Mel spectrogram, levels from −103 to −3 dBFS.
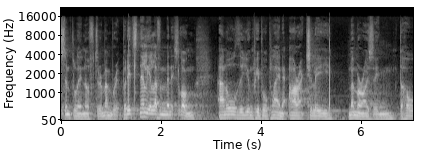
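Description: At 1.36 s a loud pop arrives as two sharp clicks in quick succession, over by 1.49 s, and a single loud pop follows at 5.37 to 5.39 s. Both stand around 20 dB above the surrounding audio, which continues unbroken beneath them. The likely cause is an electrical transient, such as a connector being disturbed, a switch or a static discharge, injecting a brief voltage spike that the downstream circuitry shapes into a thump.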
